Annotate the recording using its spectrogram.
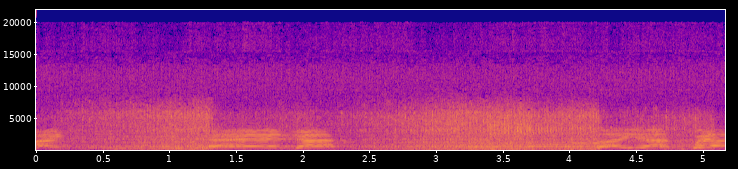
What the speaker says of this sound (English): And the Grey Fergie's going by.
